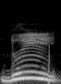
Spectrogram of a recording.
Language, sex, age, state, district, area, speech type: Odia, male, 18-30, Odisha, Bhadrak, rural, read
